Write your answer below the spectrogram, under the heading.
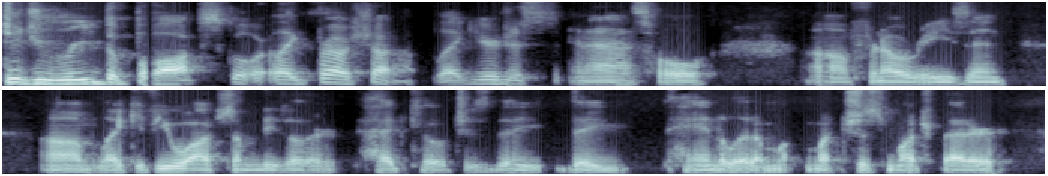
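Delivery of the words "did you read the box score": put-on grumpy, cantankerous old man voice, yelling. Speaker mocks a head coach at a press conference, imitating a grumpy yell. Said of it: "Like he's yelling at reporters".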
